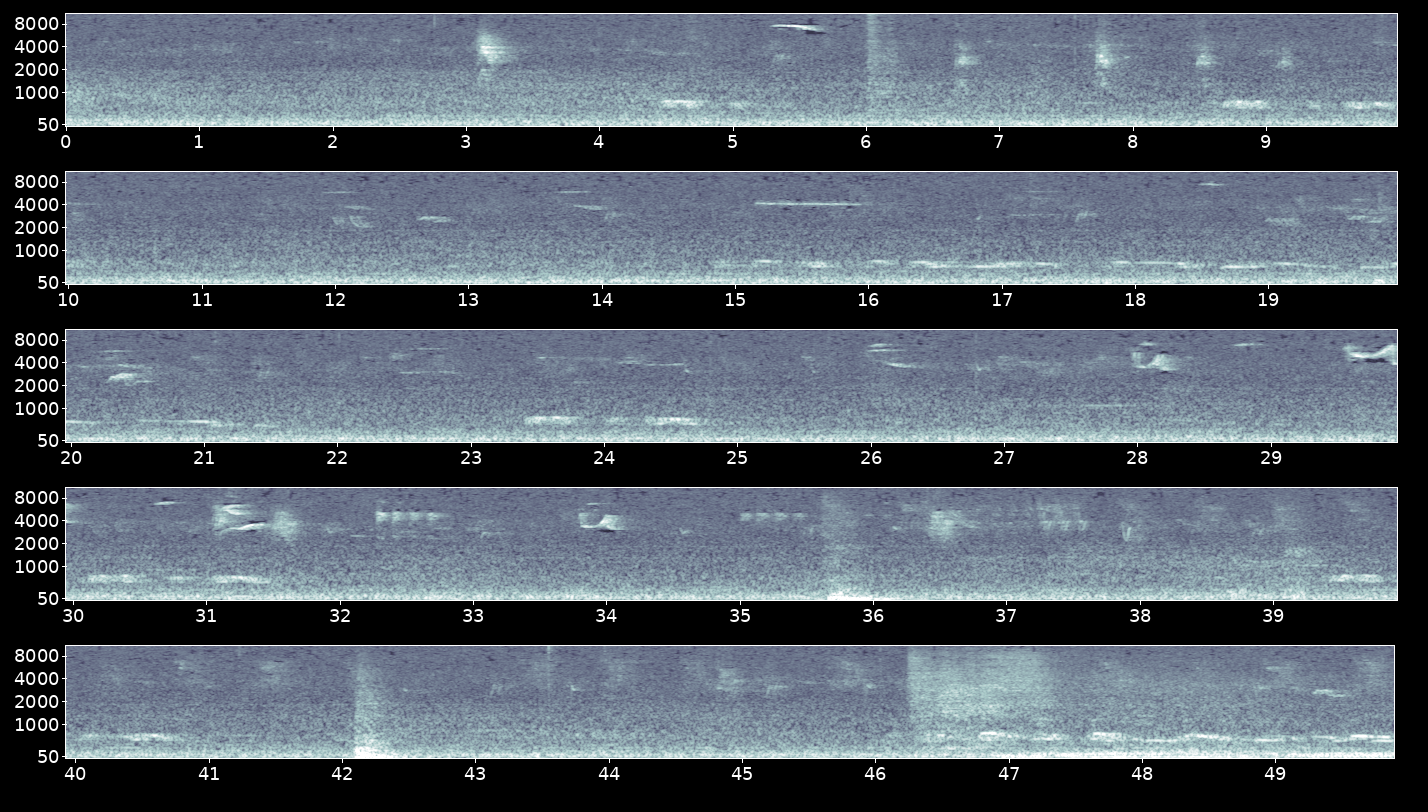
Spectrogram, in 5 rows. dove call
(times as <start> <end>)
46.3 49.8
